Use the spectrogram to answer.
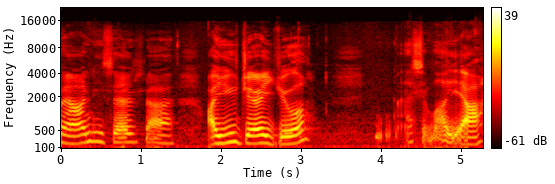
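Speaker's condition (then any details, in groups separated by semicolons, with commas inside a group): Cerebral palsy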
